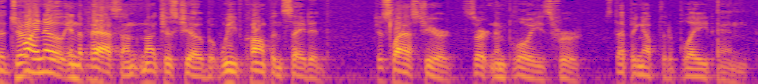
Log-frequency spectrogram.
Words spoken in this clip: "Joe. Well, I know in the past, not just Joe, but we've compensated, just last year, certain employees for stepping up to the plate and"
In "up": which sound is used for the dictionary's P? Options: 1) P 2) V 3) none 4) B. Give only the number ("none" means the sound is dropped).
1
